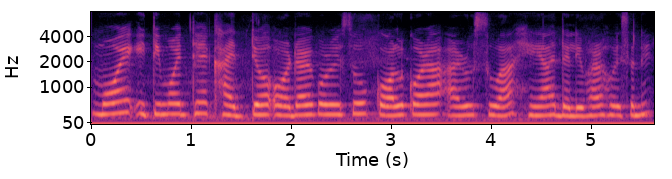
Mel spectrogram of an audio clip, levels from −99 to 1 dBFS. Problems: background conversations at intervals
